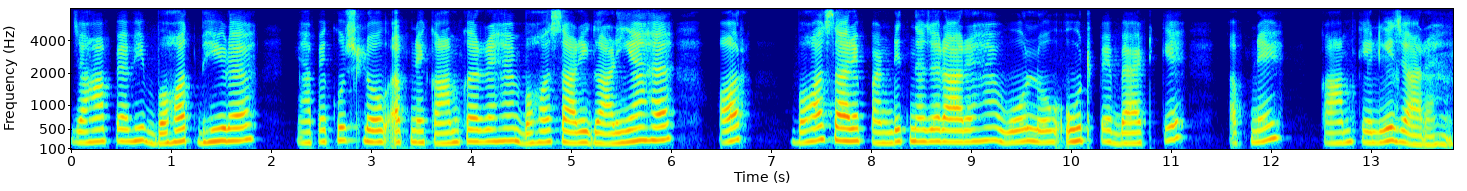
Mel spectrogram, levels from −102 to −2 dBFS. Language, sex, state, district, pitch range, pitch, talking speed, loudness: Hindi, female, Bihar, Gaya, 225-265 Hz, 245 Hz, 175 wpm, -32 LUFS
